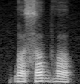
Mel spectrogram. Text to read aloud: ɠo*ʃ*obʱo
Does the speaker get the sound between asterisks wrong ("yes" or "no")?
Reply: yes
